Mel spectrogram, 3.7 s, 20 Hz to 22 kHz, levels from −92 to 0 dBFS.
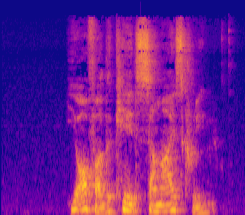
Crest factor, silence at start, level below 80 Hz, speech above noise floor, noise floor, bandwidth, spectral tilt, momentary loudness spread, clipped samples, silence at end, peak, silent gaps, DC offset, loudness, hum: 18 dB; 1.05 s; -42 dBFS; 47 dB; -64 dBFS; 16.5 kHz; -4 dB/octave; 15 LU; under 0.1%; 0.45 s; 0 dBFS; none; under 0.1%; -16 LUFS; none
